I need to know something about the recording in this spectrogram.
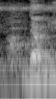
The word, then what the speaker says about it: दीन: और ये जो बड़ी है वो खींच कर बोला जाता है, यानी इसमें थोड़ा ज़्यादा समय लगता है, जैसे दामे बड़ी ई न दीन, इसको खींचा जाएगा, इस दी को खींचा जाएगा, दिन।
